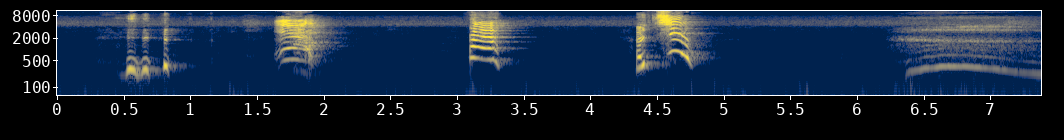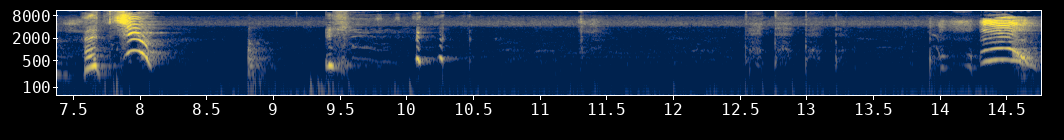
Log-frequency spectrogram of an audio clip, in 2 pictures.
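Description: Repeated playful fake sneezes by an adult, each followed by an infant's squealing laughter; imitation sneezing, not a real sneeze.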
